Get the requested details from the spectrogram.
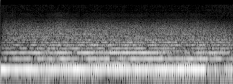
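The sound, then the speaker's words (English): The noon town whistle of Scotia, a Pacific Lumber company town, blows to tell workers it's time for lunch: a loud, steady whistle without a break, a single sustained low-pitched tone rich in harmonics, holding constant pitch and volume from start to finish with no voices. “At noon, the town whistle still blows, telling the workers it's time for lunch.”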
